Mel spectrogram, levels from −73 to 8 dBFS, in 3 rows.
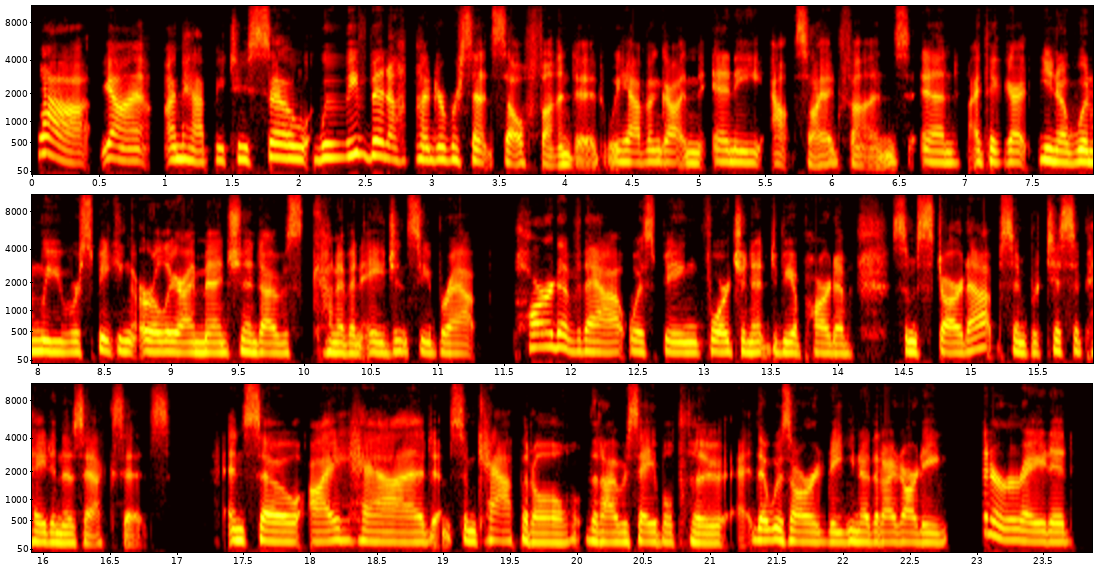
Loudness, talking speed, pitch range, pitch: -17 LUFS, 185 wpm, 150-180 Hz, 160 Hz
